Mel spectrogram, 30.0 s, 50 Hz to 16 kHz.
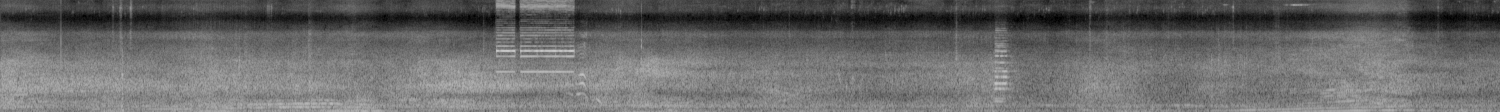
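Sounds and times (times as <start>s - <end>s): road traffic: 0.0s - 30.0s
car horn toot: 9.9s - 11.6s, 19.8s - 20.3s.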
